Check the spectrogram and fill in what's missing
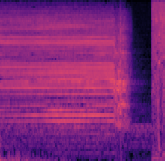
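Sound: electric shaver buzzing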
